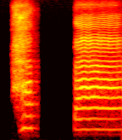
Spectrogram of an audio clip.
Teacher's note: ha yang kecil dari tengah tenggorokan. Tenggorokan. Jadi agak di effort sedikit didorong tapi nggak terlalu banyak. Hatta dirasakan itu yang tengah tenggorokannya bergetar sedikit. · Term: ha kecil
